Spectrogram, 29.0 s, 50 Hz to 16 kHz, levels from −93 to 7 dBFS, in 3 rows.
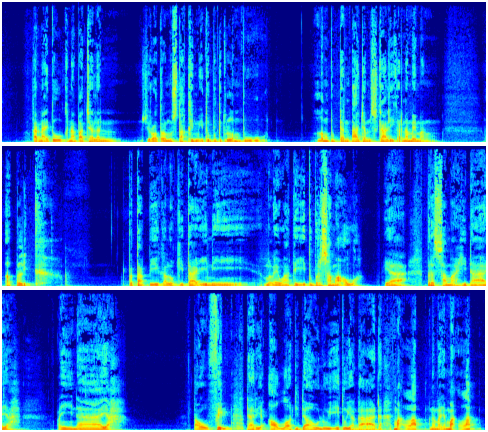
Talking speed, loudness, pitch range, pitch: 80 wpm, -22 LUFS, 75-95 Hz, 85 Hz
